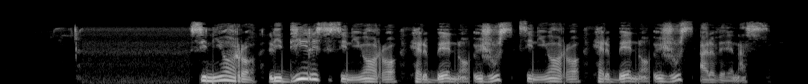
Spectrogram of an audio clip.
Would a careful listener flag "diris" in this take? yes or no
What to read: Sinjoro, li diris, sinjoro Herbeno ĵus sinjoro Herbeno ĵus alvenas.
no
